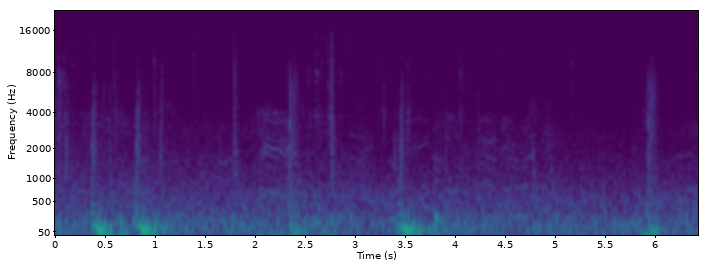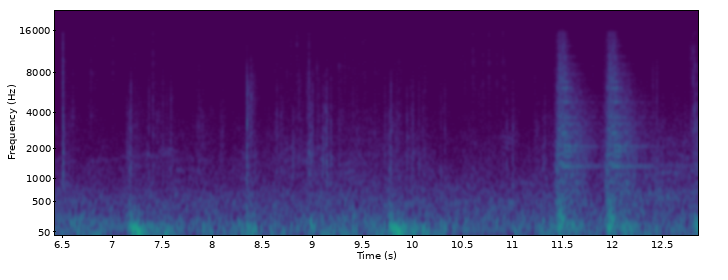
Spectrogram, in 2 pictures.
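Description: Musket shots crack sharply now and then.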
